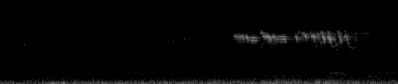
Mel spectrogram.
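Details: Thrush song phrase: a single bright, fast twittering burst in the second half, preceded by quiet background noise with a faint low rumble.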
